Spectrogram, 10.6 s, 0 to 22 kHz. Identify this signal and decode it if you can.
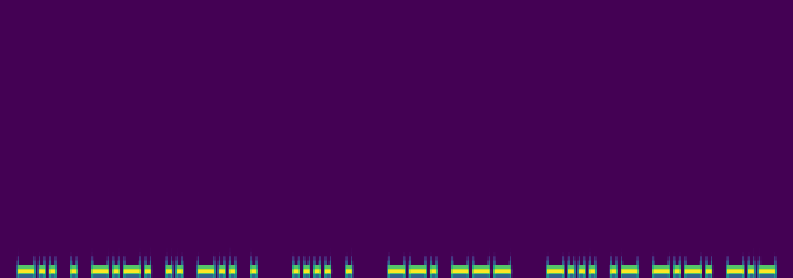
Morse code, heard as a keyed tone, about 17 wpm, 700 Hz. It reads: DECIDE HE GO BACK
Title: Sentences from Top 500 Words 17wpm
